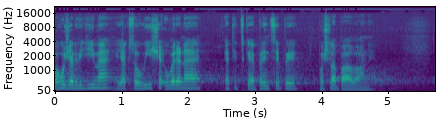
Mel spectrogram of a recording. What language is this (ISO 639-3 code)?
ces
